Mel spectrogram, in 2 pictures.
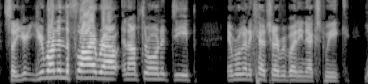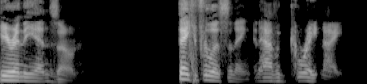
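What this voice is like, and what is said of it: Congested, tired, breathless voice. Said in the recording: “I'm tired and I've got a cold and I'm out of breath.”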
